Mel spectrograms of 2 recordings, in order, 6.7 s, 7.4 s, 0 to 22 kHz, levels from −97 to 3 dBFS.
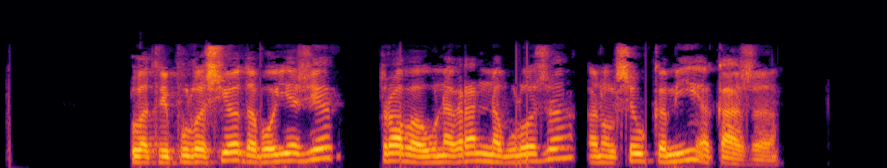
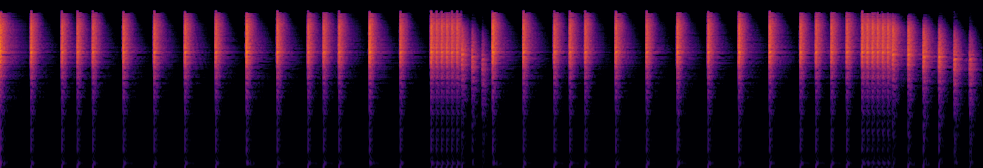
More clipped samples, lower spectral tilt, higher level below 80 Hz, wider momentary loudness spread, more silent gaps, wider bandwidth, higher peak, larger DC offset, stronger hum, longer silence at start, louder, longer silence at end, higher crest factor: neither; first, -4.5 dB/octave vs 8.5 dB/octave; first, -56 dBFS vs under -90 dBFS; about the same, 7 LU vs 6 LU; first, 2.60-2.85 s, 4.35-4.41 s vs none; second, 7.6 kHz vs 17 kHz; about the same, 0 dBFS vs 0 dBFS; neither; neither; first, 1 s vs 0 s; first, -15 LUFS vs -25 LUFS; first, 0.8 s vs 0.05 s; second, 16 dB vs 28 dB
